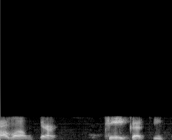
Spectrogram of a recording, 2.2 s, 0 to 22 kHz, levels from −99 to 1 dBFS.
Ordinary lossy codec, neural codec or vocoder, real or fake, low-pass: none; codec, 24 kHz, 6 kbps, HILCodec; fake; 3.6 kHz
